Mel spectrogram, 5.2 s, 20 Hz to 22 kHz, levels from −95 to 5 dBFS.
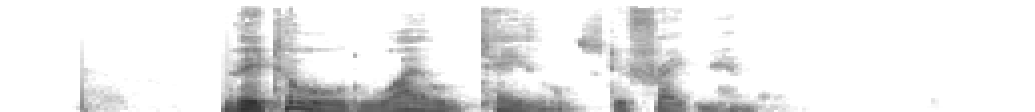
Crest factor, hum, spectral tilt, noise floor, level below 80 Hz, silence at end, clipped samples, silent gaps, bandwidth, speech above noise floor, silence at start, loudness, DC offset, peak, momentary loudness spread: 24 dB; none; -8 dB/octave; -77 dBFS; -62 dBFS; 1.45 s; under 0.1%; none; 16.5 kHz; 51 dB; 1.1 s; -26 LUFS; under 0.1%; -6 dBFS; 20 LU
